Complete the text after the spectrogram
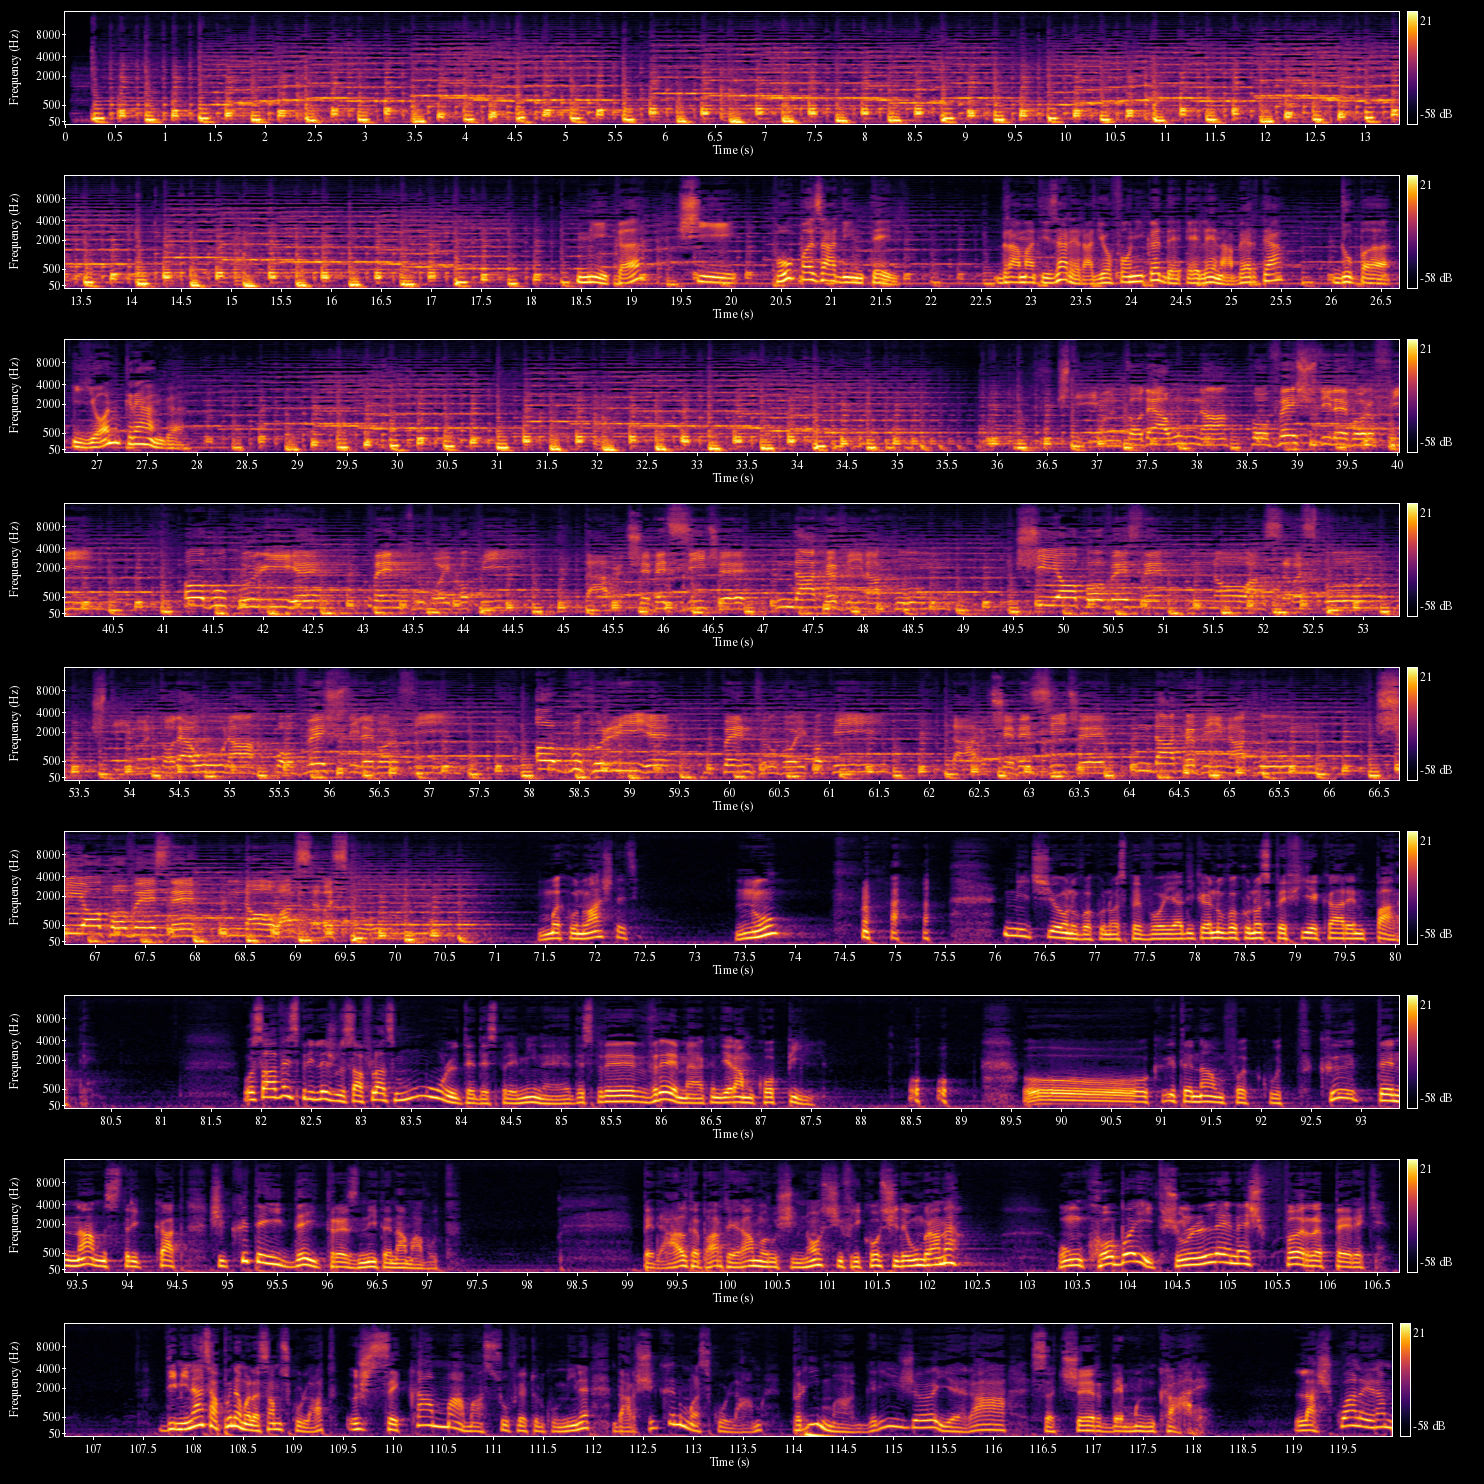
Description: Nică și pupăza din tei de Ion Creangă – Teatru Radiofonic Online
Dramatizarea radiofonică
